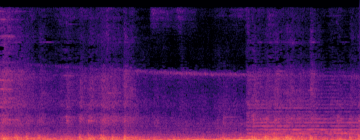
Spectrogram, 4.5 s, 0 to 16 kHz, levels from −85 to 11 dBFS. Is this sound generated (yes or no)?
no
